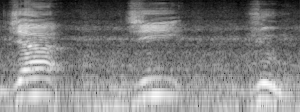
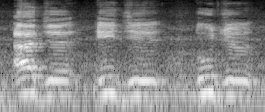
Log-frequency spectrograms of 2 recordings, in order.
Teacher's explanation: زبان کا بیچ اوپر کے تالو کے ساتھ چپک رہا ہے، اوپر لگ رہا ہے، ج، جی، جو۔ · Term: جیم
